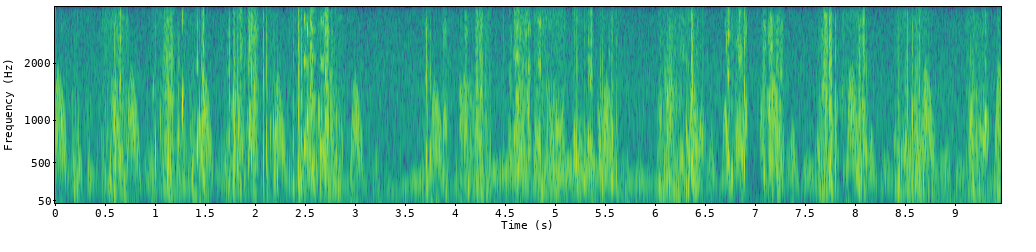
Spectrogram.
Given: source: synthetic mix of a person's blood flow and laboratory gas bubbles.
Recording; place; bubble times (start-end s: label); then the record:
Doppler ultrasound of blood flow; subclavian vein
0.04-0.09 s: bubbles
0.14-0.26 s: bubbles
0.30-0.38 s: bubbles
0.45-0.77 s: bubbles
0.95-1.56 s: bubbles
1.68-2.26 s: bubbles
2.31-2.91 s: bubbles
3.65-3.79 s: bubbles
3.85-3.96 s: bubbles
4.04-4.36 s: bubbles
4.52-5.13 s: bubbles
5.17-5.66 s: bubbles
6.01-6.50 s: bubbles
6.67-6.94 s: bubbles
7.04-7.30 s: bubbles
7.59-8.14 s: bubbles
8.38-8.81 s: bubbles
9.10-9.36 s: bubbles
9.38-9.47 s: bubbles
From the record:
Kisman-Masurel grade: 342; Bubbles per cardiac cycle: rolling drumbeat, 9 or more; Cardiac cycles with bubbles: 100%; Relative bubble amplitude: moderate (0.250 to 0.450); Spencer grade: 3 (all of the cardiac periods contain showers or single bubble signals, but not dominating or overriding the cardiac motion signals); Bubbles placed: anywhere in the cardiac cycle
